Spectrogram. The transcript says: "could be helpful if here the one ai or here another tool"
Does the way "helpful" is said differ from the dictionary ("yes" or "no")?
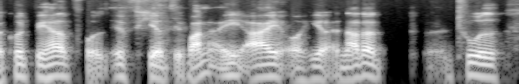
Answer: yes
